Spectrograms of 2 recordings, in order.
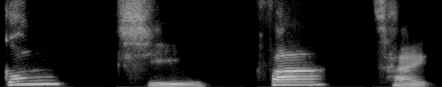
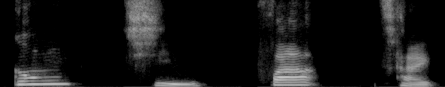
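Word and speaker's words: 恭喜发财: Now, Gong Hei Fat Choi is Cantonese. Now we let's say the Mandarin pronunciation is Gong Qi Fa Cai. Gong Qi Fa Cai.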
